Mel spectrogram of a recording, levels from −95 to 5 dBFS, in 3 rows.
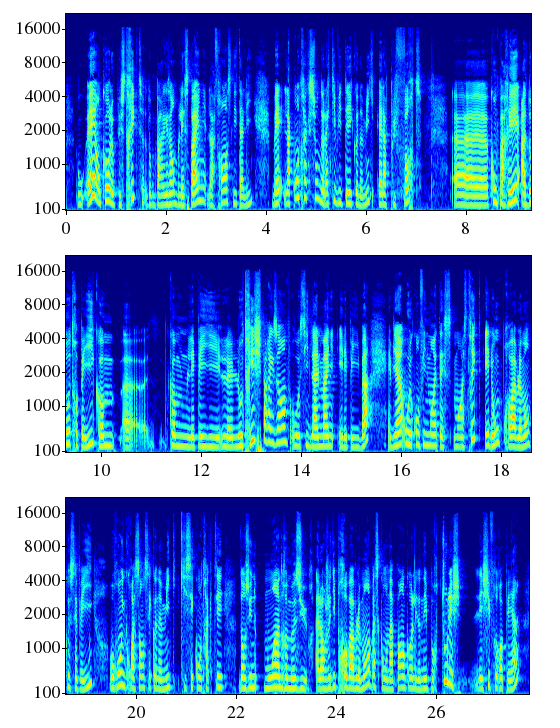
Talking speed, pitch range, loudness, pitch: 185 wpm, 195-235 Hz, -32 LUFS, 210 Hz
